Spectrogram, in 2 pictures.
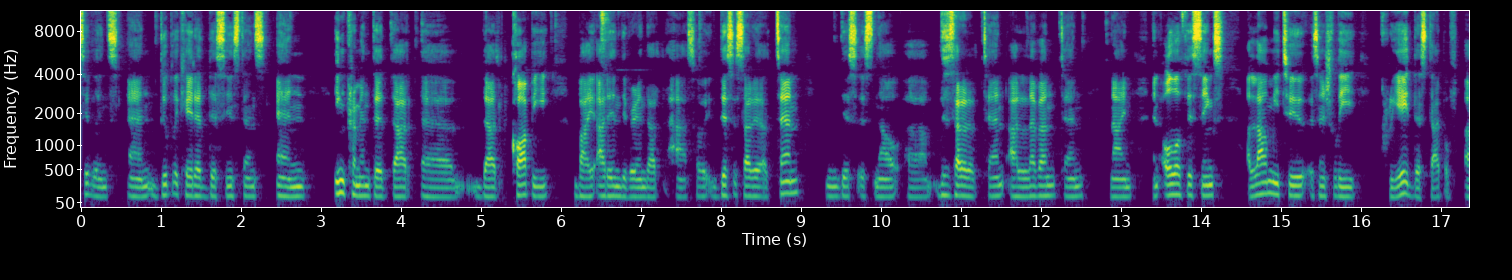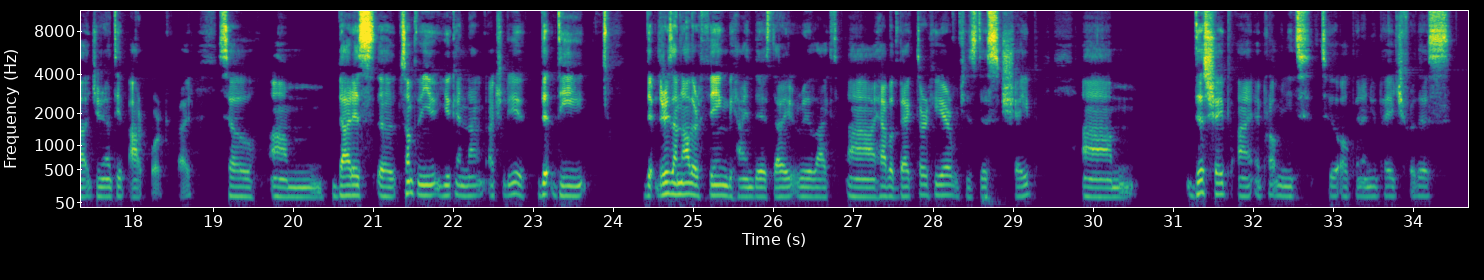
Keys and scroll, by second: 30.1 super+c.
